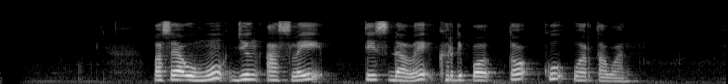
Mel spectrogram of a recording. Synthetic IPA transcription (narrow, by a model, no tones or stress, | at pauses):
paseauŋud͡ʒɨŋasle | t̪isdalɛkɨrdipɔt̪ɔkuwart̪awan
